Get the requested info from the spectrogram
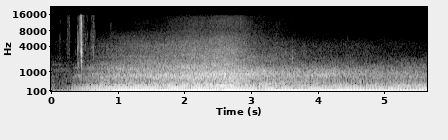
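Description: A motor vehicle's engine running with a steady low hum, starting with a few sharp clicks just after the start. A swell of broader rushing noise peaks about two to three seconds in and then eases, as of a vehicle passing close.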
